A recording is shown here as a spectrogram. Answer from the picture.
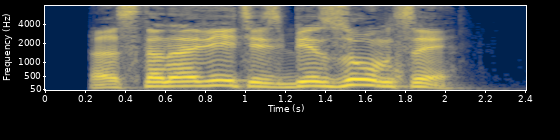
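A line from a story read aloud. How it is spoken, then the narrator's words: Shouting. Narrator (Russian): закричал Флорес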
